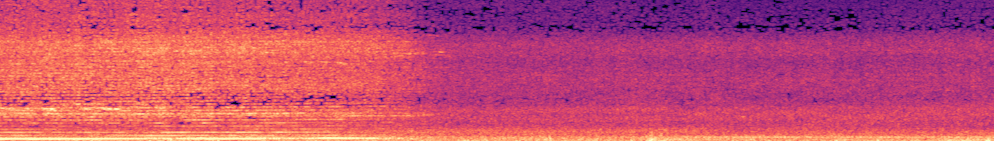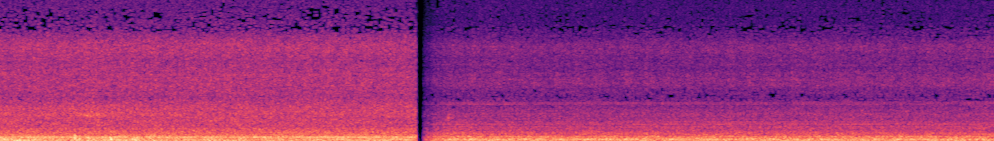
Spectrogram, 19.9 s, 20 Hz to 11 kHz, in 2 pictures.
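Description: An ETR 500 Frecciarossa high-speed electric train passing through at speed: loud for the first few seconds, with a steady low hum over the rush of wheels and air, then a steadier, quieter rush as the train runs away. About fourteen seconds in the sound cuts abruptly to a lower, steady hum.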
